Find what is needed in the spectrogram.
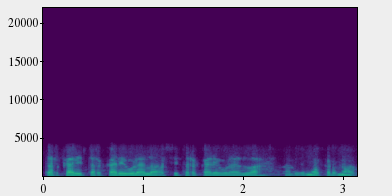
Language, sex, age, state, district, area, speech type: Kannada, male, 45-60, Karnataka, Davanagere, urban, conversation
